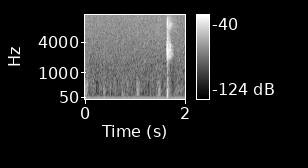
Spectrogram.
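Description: Near silence, with one faint, short click about one and a half seconds in.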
